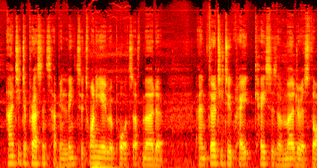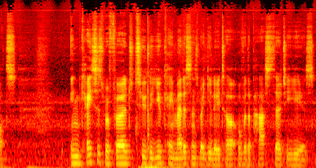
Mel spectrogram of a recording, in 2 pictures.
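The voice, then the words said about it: Put-on British accent. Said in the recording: “in my famous British accent.”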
